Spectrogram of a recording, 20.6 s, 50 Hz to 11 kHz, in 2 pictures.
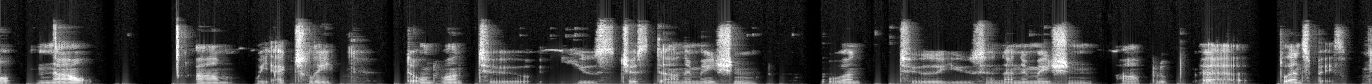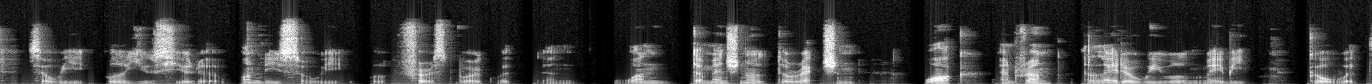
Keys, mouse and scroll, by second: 0.8 click, 6.5 right click, 7.6 click, 15.3 click.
